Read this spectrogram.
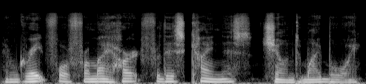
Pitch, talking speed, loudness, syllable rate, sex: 120 Hz, 215 wpm, -18 LUFS, 4.6 syllables/s, male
